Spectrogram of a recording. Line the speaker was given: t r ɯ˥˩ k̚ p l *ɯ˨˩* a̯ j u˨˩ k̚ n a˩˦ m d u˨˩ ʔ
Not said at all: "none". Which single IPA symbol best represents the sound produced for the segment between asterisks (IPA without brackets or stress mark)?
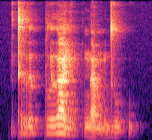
ɯ˥˩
